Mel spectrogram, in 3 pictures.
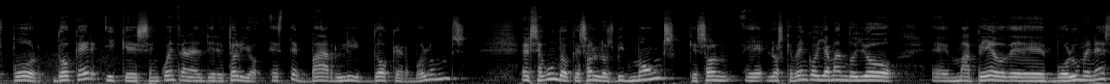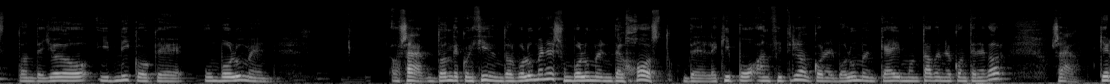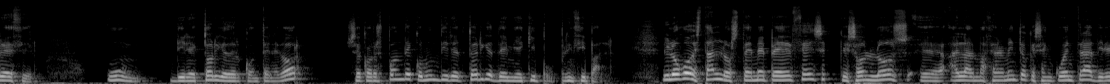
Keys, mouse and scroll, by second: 3.2-6.6 drag, 14.8 click.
